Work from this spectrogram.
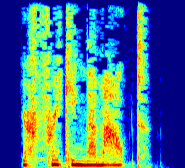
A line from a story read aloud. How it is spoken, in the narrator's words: Kay whispered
